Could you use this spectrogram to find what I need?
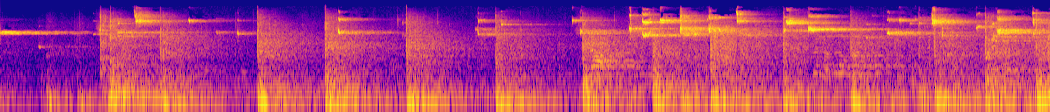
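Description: A basketball bounces with loud, echoing thuds.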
